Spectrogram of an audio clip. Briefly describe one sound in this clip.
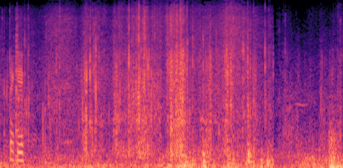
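A plastic bag rustles and crinkles as it is handled up close.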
